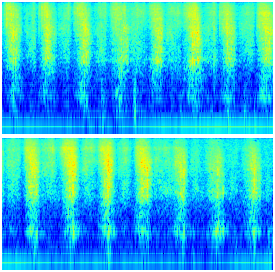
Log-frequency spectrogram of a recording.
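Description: Fingertips scratch and bunch the grey knit fabric at the belly of a worn sweatshirt, fast and hard. The result is a steady run of bright, hissy scraping strokes, close to three per second, each a short rasping burst over a faint low hum.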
